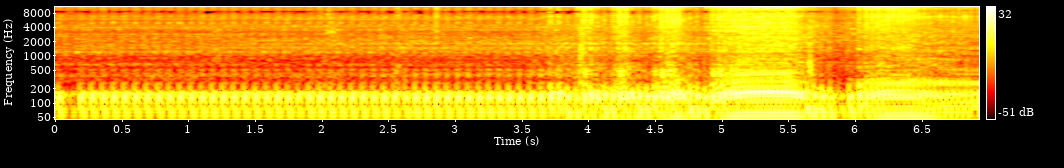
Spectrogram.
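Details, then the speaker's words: TAO 110cc ATV with a brand-new replacement engine, governed to about half throttle, being ridden: even idle thump that picks up smoothly with throttle and eases back with no misses; runs pretty good; normal running. "We've got it governed back to about half throttle. Still fast for a little guy. But runs pretty good."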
